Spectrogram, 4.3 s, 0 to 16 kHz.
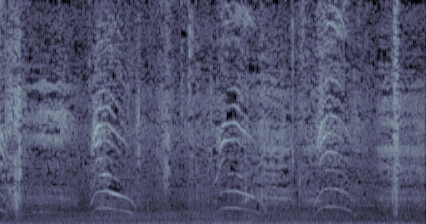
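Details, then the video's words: Kittens giving three clear, curved mews about a second apart, each quick rise and fall, over a low rumbling background with brief clicks. "kitten cats funny moments cats - Suara Binatang 58"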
